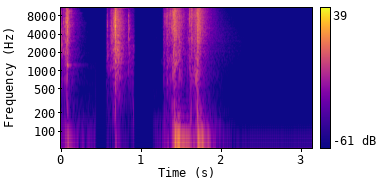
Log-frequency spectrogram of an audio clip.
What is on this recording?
Rifle-or-shotgun-reload
I again found several sounds of reloading weapons on Friesund, cut off each of them and was tied to Audacity. I again made my sound, reloading weapons with blackjack and sounds.
airsoft, ammo, ammunition, aug, bullet, clip, cock, gun, handgun, load, magazine, pistol, reload, rifle, shotgun, weapon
